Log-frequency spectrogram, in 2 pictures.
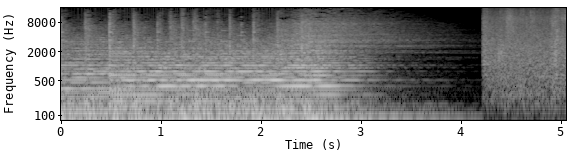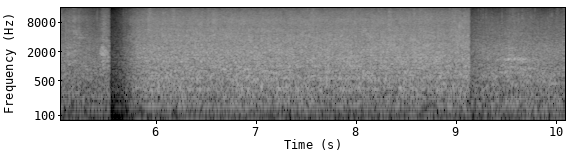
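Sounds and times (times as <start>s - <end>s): floodwater rushing: 4.2s - 10.0s.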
